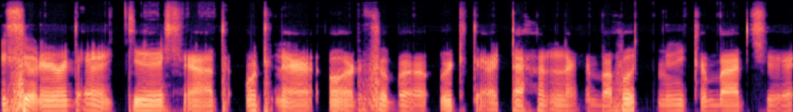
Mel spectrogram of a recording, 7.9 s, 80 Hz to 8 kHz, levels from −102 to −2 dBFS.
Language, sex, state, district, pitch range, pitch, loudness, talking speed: Maithili, male, Bihar, Saharsa, 100-105 Hz, 105 Hz, -18 LUFS, 105 wpm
